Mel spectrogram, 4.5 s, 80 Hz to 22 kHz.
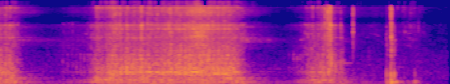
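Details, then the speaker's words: Vermeer 470 trencher engine after freeing the motor and valves and refitting the head, plugs in, trying ether: two slow, laboured cranking bursts that never catch; starter turns the engine too slowly, worn starter. "I can't get it to turn over fast enough. I'm just hoping to get it to pop on ether."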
